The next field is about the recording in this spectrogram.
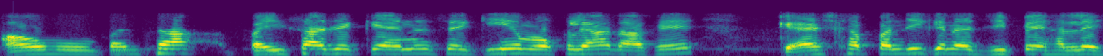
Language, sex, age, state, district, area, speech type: Sindhi, male, 30-45, Maharashtra, Thane, urban, conversation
